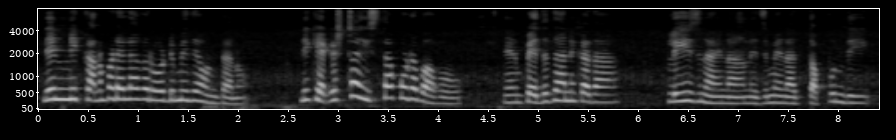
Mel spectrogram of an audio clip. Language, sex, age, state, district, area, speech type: Telugu, female, 60+, Telangana, Hyderabad, urban, spontaneous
